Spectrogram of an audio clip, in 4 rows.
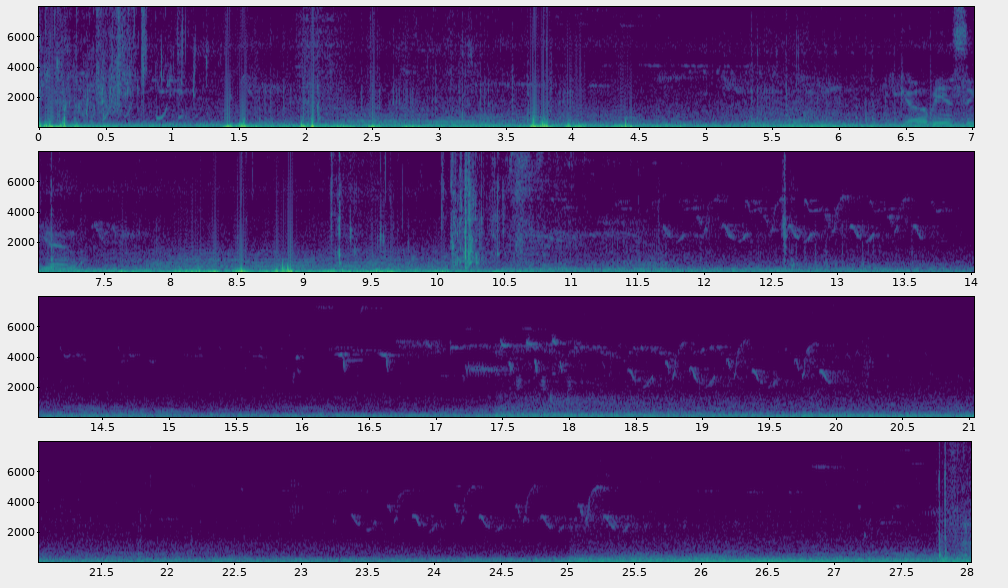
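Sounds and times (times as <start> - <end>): small songbirds chirping: 0.0 - 8.0, 10.6 - 28.0
low outdoor rush: 1.2 - 14.1.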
